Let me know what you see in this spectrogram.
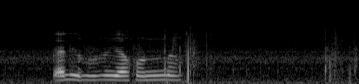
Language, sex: Tswana, female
